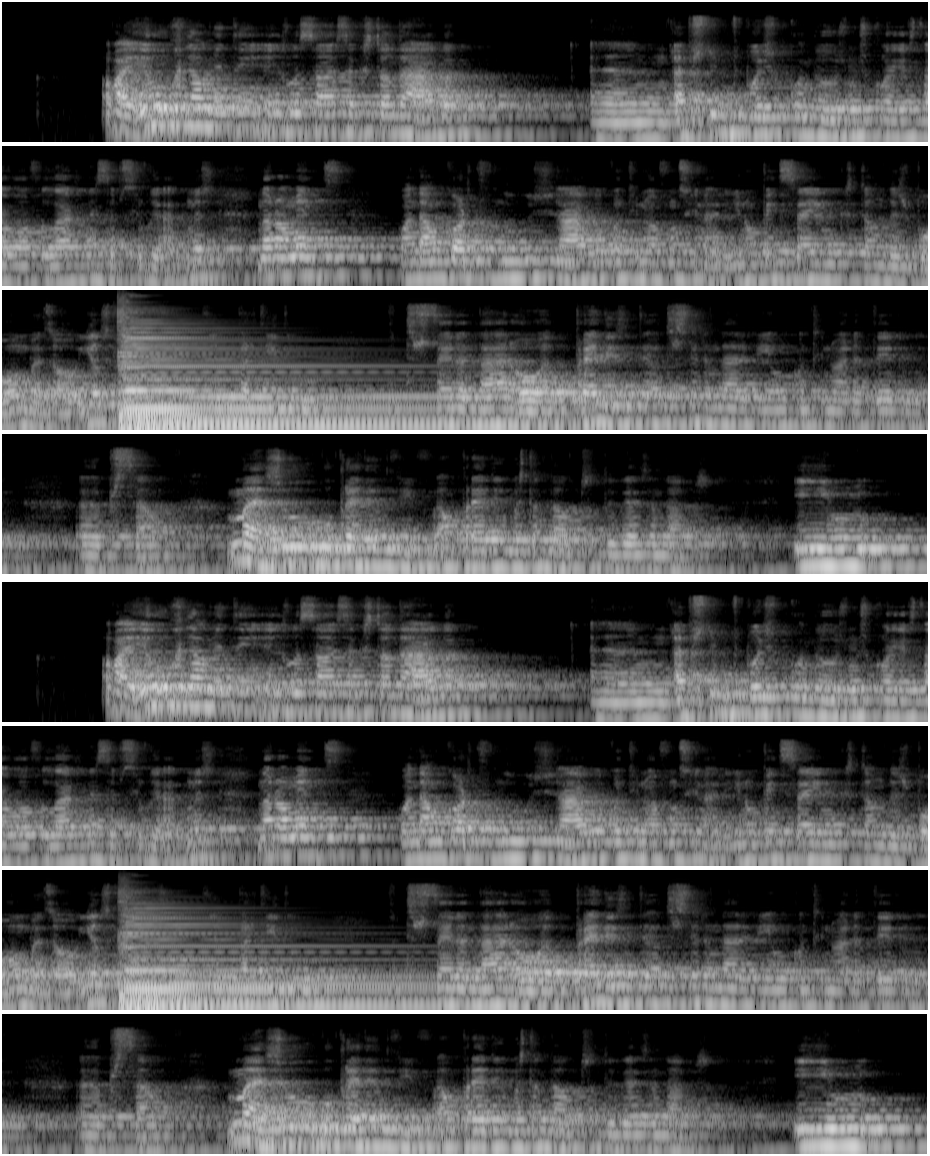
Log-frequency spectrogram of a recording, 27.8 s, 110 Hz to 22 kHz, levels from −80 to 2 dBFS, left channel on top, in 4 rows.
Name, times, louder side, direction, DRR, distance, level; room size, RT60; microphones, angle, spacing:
voice 1, 0.7-3.4 4.4-9.3 9.9-16.3 16.8-20.9 21.4-26.0 26.8-27.4, left 1 dB, 15° left, -2 dB, 2.4 m, -25 dB
Strum, 14.7-21.0, left 3 dB, 70° left, 1.5 m, -24 dB
19.0 x 9.3 x 2.7 m, 2.3 s
head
